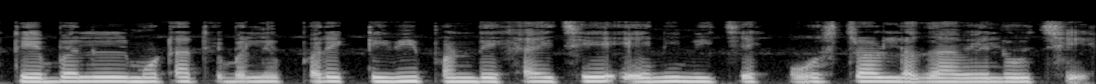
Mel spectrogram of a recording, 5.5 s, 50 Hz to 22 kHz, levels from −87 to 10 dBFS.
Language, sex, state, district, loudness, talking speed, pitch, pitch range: Gujarati, female, Gujarat, Valsad, -13 LUFS, 175 wpm, 185 Hz, 180-195 Hz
